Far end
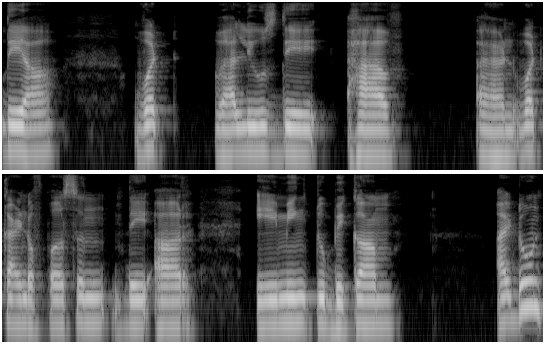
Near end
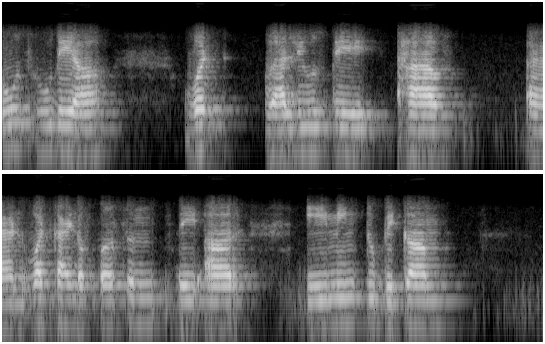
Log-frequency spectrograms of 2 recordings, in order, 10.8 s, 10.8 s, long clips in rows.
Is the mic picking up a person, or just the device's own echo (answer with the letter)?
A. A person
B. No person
B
